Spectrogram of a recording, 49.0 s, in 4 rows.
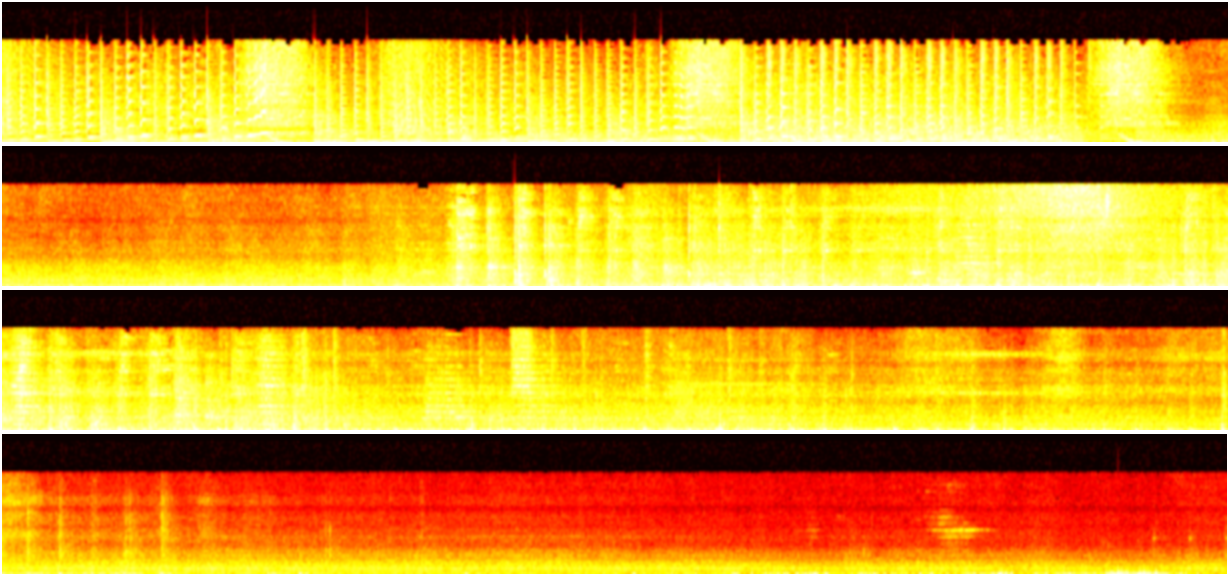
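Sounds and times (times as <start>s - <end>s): train wheels clicking over rail joints: 16.2s - 40.1s.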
